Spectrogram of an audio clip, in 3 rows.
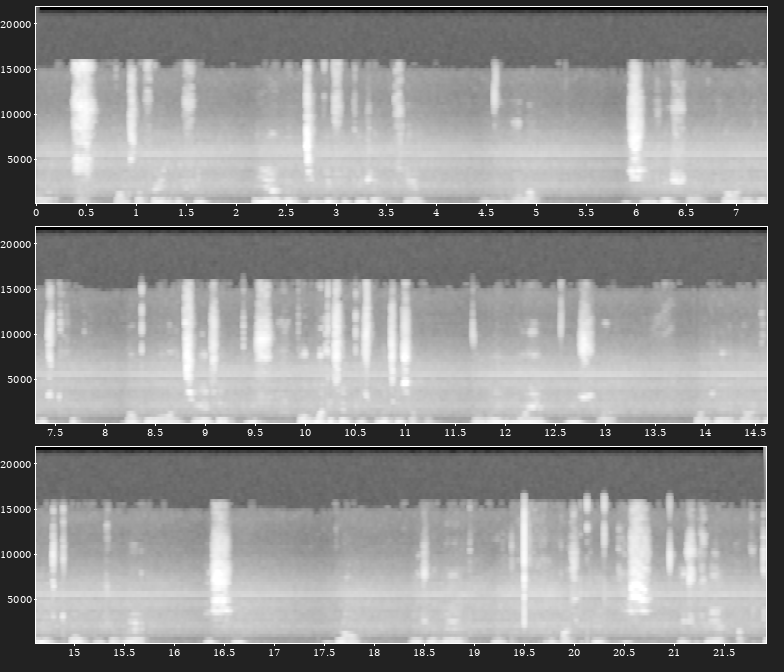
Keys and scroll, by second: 19.3-20.2 typing.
